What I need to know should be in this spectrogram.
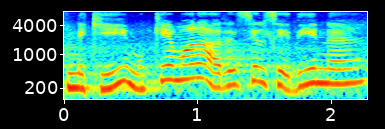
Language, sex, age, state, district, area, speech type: Tamil, female, 18-30, Tamil Nadu, Pudukkottai, urban, read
